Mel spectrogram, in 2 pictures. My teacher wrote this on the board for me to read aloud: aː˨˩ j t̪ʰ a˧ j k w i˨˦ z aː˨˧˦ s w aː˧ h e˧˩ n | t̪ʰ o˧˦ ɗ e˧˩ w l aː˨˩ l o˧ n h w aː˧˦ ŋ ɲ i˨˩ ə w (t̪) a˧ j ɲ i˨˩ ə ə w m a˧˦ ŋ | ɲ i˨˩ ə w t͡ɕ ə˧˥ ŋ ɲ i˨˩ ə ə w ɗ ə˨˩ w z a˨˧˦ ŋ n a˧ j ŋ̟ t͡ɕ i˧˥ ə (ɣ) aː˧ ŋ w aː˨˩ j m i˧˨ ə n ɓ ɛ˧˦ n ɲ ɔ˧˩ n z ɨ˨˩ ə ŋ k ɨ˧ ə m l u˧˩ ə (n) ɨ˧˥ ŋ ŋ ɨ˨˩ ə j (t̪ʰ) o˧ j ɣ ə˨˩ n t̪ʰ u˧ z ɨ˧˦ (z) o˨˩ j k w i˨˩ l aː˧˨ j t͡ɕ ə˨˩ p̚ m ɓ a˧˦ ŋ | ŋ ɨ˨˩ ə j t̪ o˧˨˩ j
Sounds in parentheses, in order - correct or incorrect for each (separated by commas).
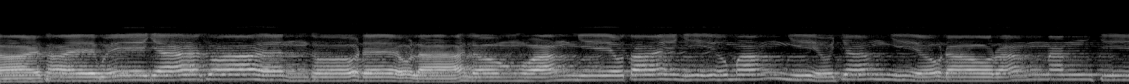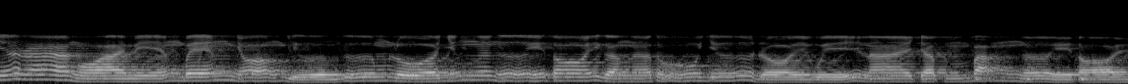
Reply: correct, incorrect, incorrect, incorrect, correct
